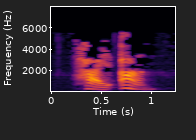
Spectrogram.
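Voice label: "海岸", Mandarin Chinese; hsk; chinese-flashcards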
